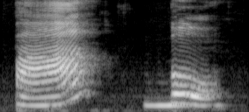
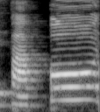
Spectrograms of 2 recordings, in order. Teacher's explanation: Que depois vem a vogal O de ônibus. Ela vai estar entre a vogal A e a vogal O, então ela vai ter som de B de bola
